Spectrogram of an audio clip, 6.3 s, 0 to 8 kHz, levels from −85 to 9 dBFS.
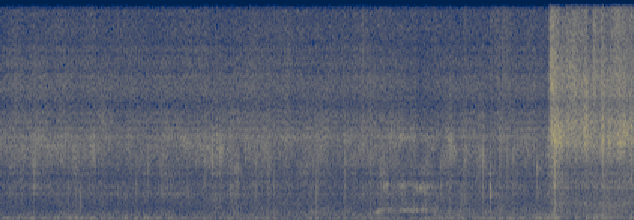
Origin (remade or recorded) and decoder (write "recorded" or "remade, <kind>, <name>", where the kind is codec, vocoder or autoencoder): remade, codec, ZipCodec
